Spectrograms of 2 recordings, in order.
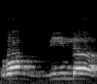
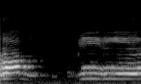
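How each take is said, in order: First: The L sound is cut off with a jerk. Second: The L sound is held briefly and smoothly. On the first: The speaker calls it wrong. "ऐसे नहीं पढ़ना" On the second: The speaker calls it right. "थोड़ी सी आवाज चलानी है"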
